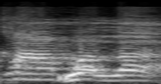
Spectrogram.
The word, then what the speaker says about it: Kamala: But it's pronounced Kamala.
